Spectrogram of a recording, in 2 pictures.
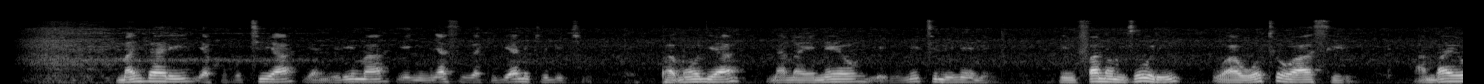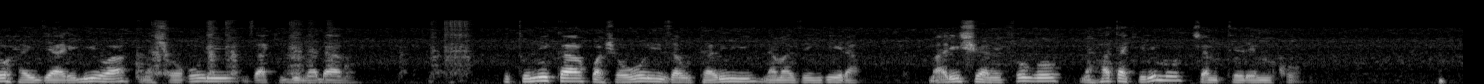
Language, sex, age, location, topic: Swahili, male, 25-35, Dar es Salaam, agriculture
